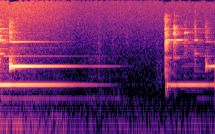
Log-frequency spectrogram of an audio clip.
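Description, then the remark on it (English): A kitchen timer chimes twice, two bright ringing tones about two seconds apart, each sustaining and slowly fading over a low background hum. No one speaks. “Now, that timer, folks, I don't know how much was recorded doorbell?”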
